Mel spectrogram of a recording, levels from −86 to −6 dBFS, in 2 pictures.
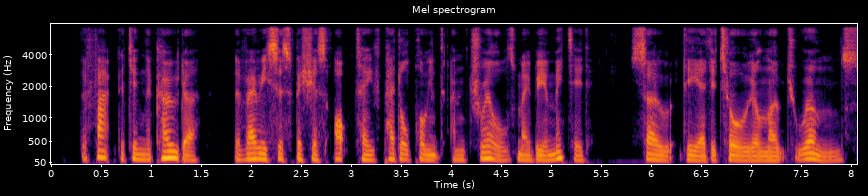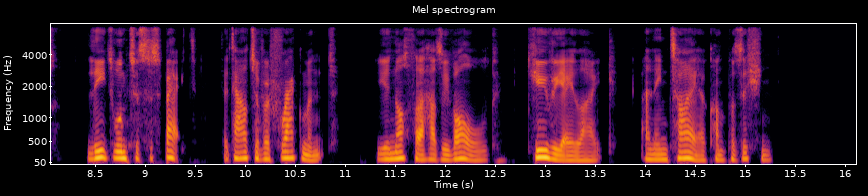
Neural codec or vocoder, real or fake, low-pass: codec, 44.1 kHz, 7.8 kbps, Pupu-Codec; fake; 7.2 kHz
